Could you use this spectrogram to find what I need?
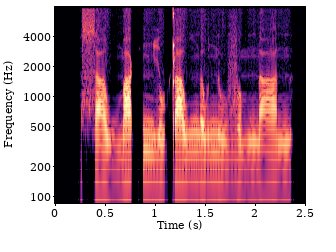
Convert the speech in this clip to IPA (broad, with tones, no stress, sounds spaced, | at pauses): s a˨˩ w m a˦˥ k̚ ɲ i˨˩˦ w ʈ a˧˥ w ŋ ə˧˥ w n u˨˩˦ v ə˧˥ m n a˧˥ n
